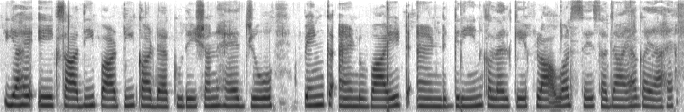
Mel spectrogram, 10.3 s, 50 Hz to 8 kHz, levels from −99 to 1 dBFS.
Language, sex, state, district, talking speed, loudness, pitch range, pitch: Hindi, female, Bihar, Gopalganj, 115 wpm, -22 LUFS, 205-225 Hz, 210 Hz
